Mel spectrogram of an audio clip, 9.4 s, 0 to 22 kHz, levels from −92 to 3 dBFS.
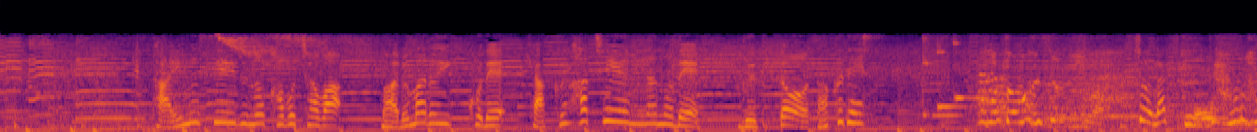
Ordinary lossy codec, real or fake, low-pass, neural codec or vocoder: none; real; 7.2 kHz; none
